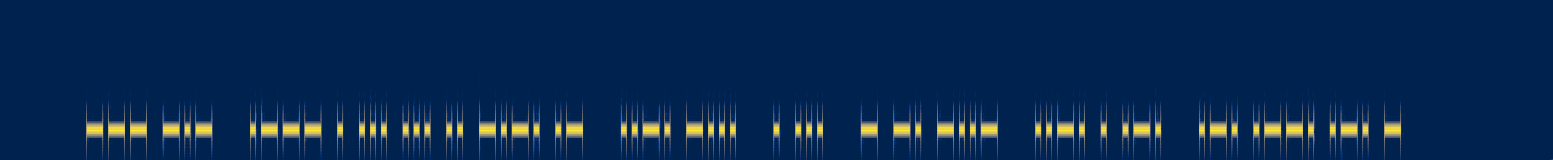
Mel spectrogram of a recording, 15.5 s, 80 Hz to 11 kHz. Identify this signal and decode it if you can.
Morse code, heard as a keyed tone, about 22 wpm, 700 Hz. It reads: OK JESSICA FB ES TNX FER RPRT
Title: Practice QSO - Exchange 2 - Info - 22wpm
